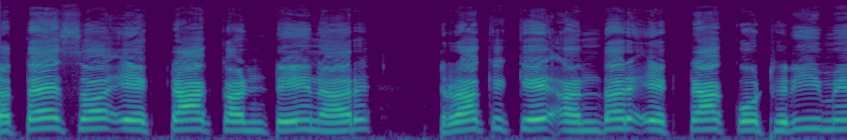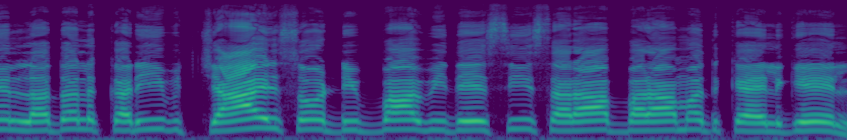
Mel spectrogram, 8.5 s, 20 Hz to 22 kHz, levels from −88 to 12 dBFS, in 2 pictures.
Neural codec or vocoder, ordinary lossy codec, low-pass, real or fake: none; none; 19.8 kHz; real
